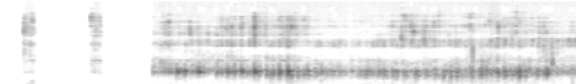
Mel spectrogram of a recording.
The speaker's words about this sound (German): Und ich schenke mal so ein bisschen ein.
